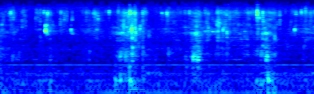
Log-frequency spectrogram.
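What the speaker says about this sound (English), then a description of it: "pour in your wet ingredients while you're stirring" Wet ingredients are poured into a big mixing bowl of dry baking ingredients while stirring, giving a steady splashing liquid sound with a few louder gurgling bursts, close by with no talking.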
